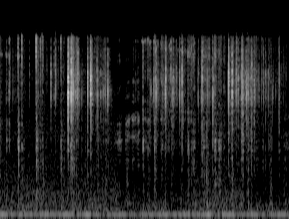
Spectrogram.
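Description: A metal utility-knife blade scrapes and carves thin shavings off a hand-sized bar of soap with a purple glitter coating and a white core, held in the hand. The clip is a dense run of crisp, bright scratching and crackling strokes, with a few sharper, louder scrapes standing out. Each stroke ends almost instantly with no ring.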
